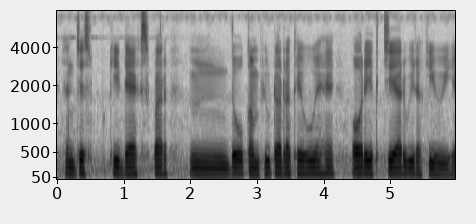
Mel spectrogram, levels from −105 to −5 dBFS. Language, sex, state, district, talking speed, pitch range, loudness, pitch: Hindi, male, Uttar Pradesh, Lalitpur, 140 wpm, 110-115 Hz, -15 LUFS, 115 Hz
